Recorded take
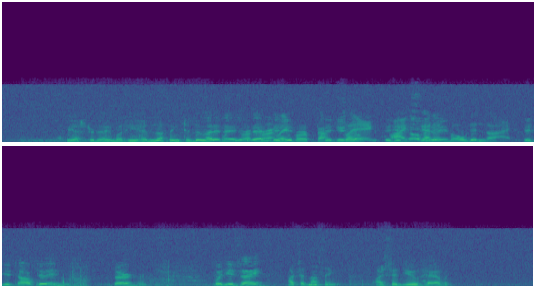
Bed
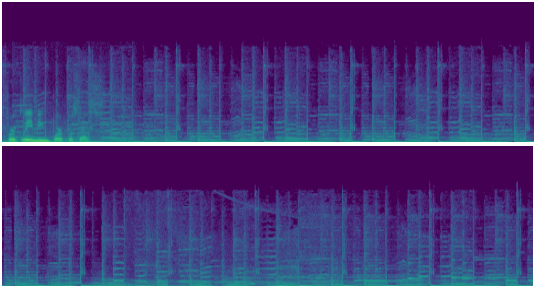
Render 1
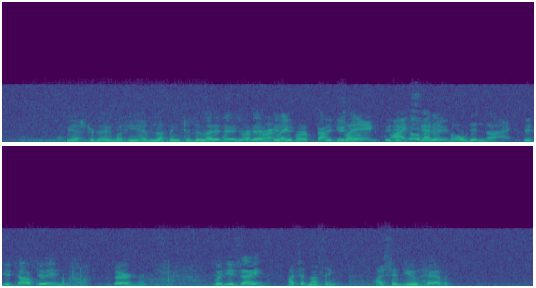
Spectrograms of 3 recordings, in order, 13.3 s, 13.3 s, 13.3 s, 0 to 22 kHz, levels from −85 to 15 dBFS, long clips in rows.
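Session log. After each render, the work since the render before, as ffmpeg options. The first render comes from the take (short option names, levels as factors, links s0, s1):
-af "afftdn=nr=6:nf=-44"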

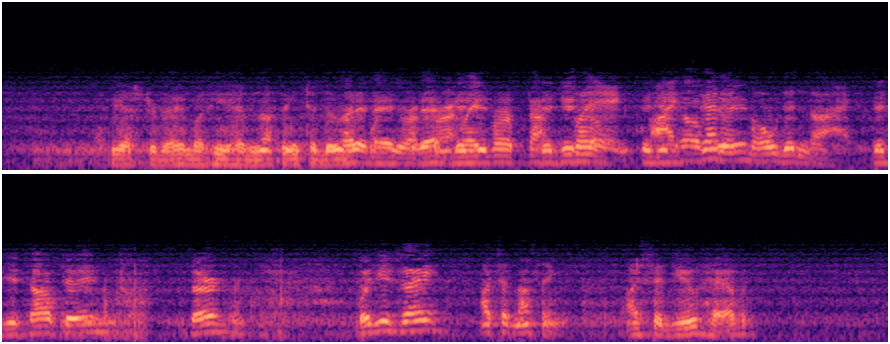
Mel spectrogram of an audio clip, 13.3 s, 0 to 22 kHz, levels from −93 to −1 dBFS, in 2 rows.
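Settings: -af "lowpass=f=2400:w=0.5412,lowpass=f=2400:w=1.3066,aecho=1:1:2.2:0.58"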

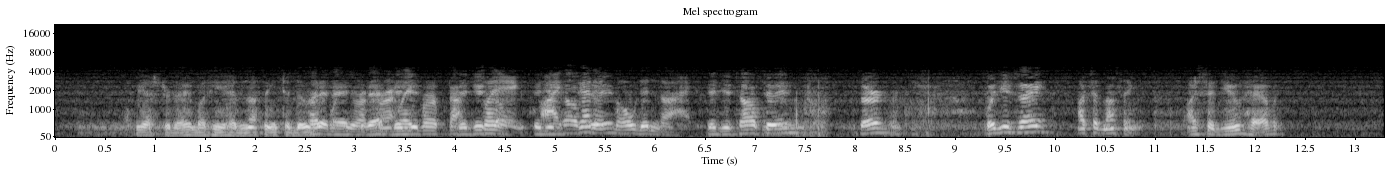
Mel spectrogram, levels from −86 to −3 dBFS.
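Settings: -af anull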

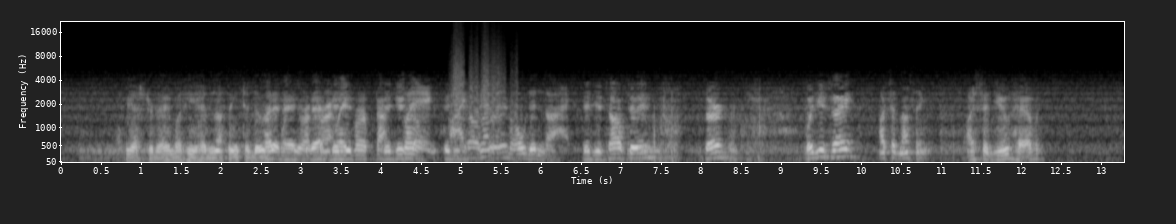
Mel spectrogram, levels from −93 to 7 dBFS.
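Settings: -filter_complex "[0:a]asplit=3[s0][s1][s2];[s0]afade=t=out:st=4.84:d=0.02[s3];[s1]asoftclip=type=hard:threshold=0.0562,afade=t=in:st=4.84:d=0.02,afade=t=out:st=5.7:d=0.02[s4];[s2]afade=t=in:st=5.7:d=0.02[s5];[s3][s4][s5]amix=inputs=3:normalize=0"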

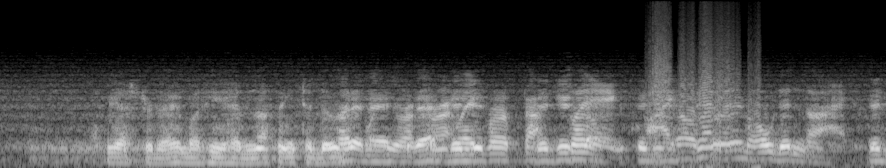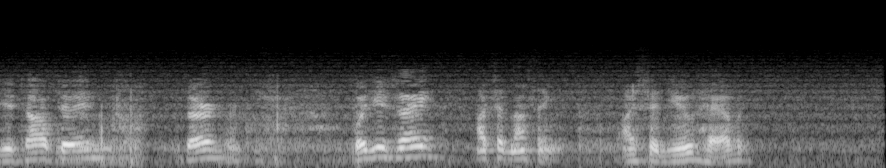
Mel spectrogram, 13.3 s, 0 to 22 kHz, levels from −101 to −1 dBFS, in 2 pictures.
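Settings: -af "volume=1.33"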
